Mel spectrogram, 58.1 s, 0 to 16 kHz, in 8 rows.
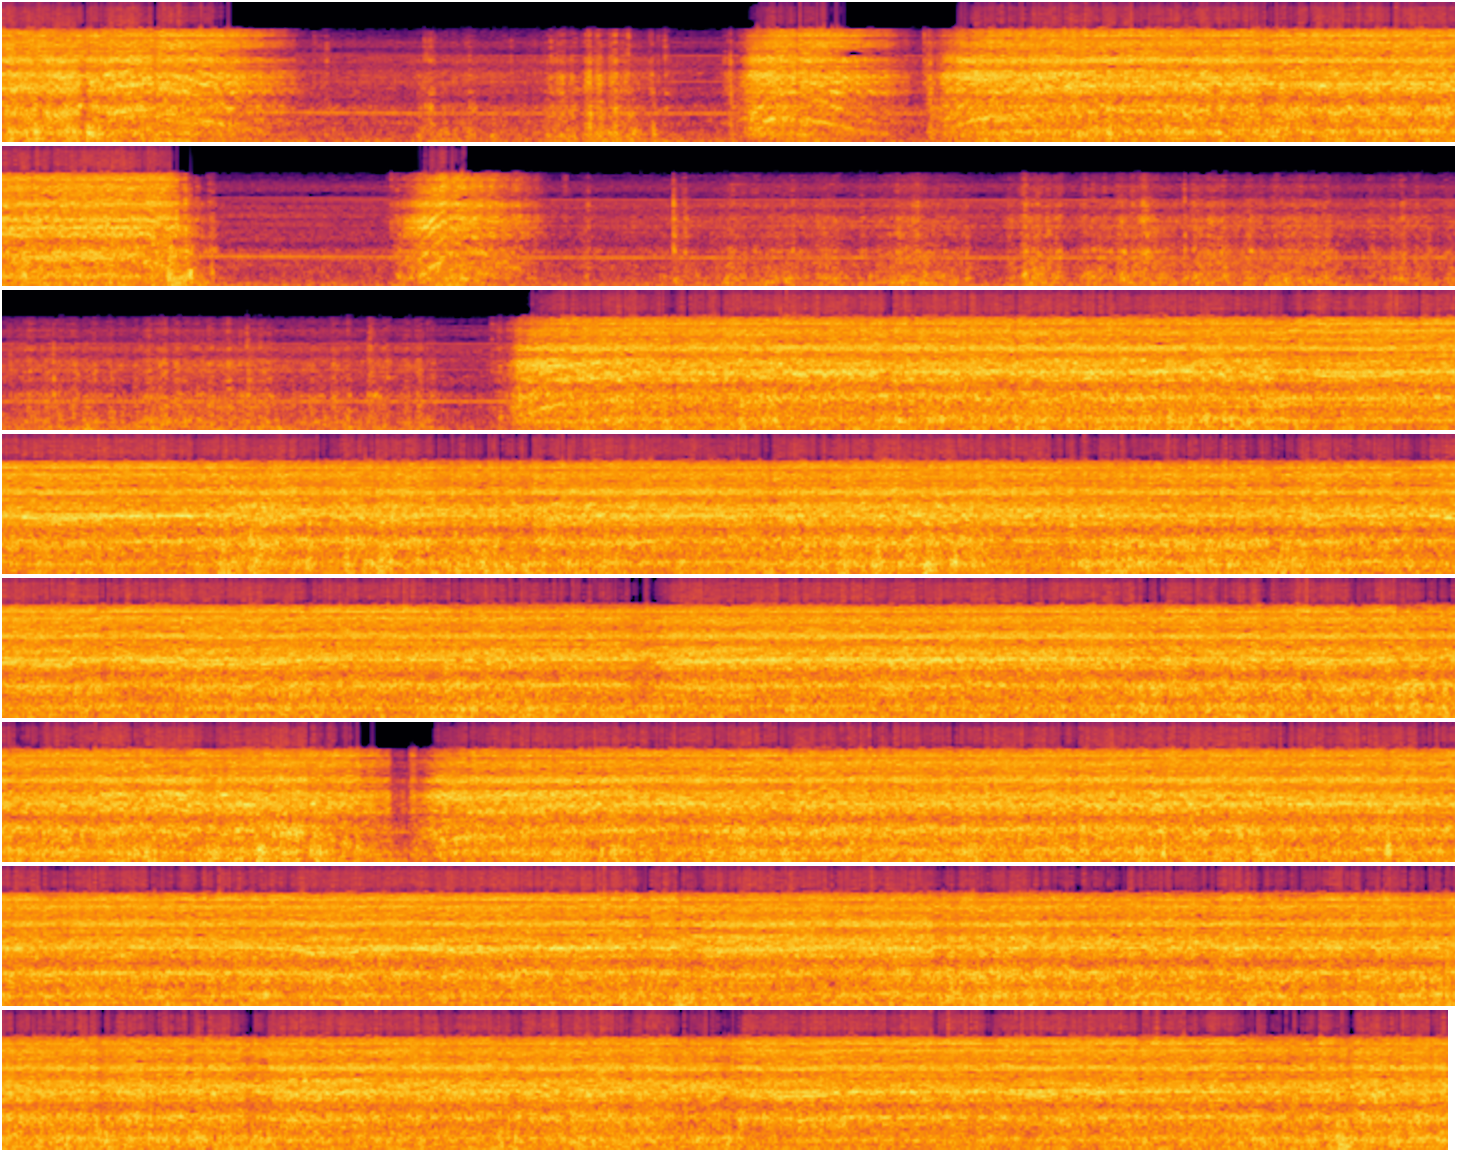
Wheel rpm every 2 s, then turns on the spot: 80, 30, 140, 200, 30, 10, 20, 20, 100, 220, 220, 230, 230, 230, 220, 230, 230, 220, 200, 170, 230, 230, 230, 220, 230, 230, 230, 230, 230.
10-16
